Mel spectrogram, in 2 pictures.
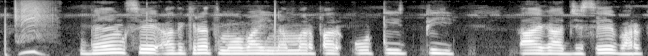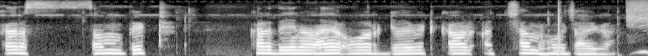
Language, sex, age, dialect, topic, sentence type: Hindi, male, 25-30, Kanauji Braj Bhasha, banking, statement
